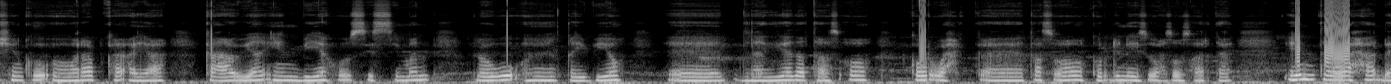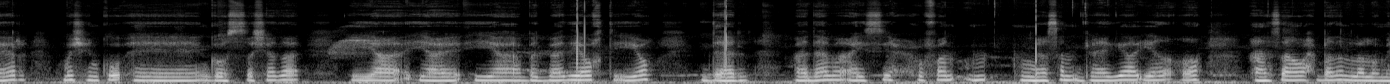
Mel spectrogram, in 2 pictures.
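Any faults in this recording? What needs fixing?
Integer overflow cracks the speech at 2.11, 5.07, 9.20–9.25, 12.96–13.49, 19.68–19.76, 21.16 and 24.27 s, where peaks overshoot by up to about 2 dB and wrap to the opposite extreme. The waveform shows abrupt sign flips across the range, and the spectrogram shows broadband vertical streaks. Prevent it by saturating the gain stage instead of letting it wrap.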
